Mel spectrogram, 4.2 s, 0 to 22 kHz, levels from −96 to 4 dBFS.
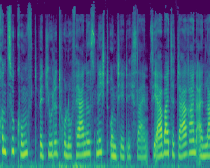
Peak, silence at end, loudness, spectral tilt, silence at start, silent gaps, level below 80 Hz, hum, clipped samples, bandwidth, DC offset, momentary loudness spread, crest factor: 0 dBFS; 0 s; -18 LUFS; -4.5 dB/octave; 0 s; none; -40 dBFS; none; under 0.1%; 20 kHz; under 0.1%; 9 LU; 16 dB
